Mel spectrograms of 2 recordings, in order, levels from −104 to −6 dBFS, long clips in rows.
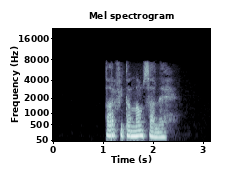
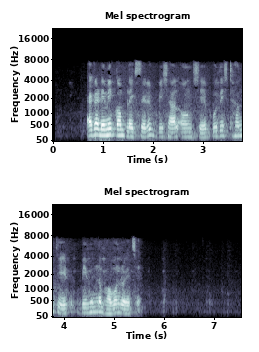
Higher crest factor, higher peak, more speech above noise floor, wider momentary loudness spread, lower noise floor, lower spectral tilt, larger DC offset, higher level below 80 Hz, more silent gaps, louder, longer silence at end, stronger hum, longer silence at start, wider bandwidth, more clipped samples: about the same, 18 dB vs 18 dB; second, -6 dBFS vs -2 dBFS; first, over 70 dB vs 51 dB; second, 11 LU vs 14 LU; first, under -90 dBFS vs -70 dBFS; about the same, -6.5 dB/octave vs -6 dB/octave; neither; first, -54 dBFS vs -60 dBFS; neither; second, -22 LUFS vs -19 LUFS; second, 0.8 s vs 2 s; neither; first, 1.05 s vs 0.7 s; about the same, 7.8 kHz vs 7.8 kHz; neither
